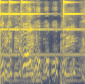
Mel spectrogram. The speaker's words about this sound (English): The dinging echoes throughout the room and it will never stop. Ding, ding, ding, ding.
